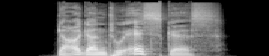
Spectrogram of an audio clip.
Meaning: strong/mixed nominative/accusative neuter singular of gargantuesk
- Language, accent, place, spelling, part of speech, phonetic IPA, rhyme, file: German, Germany, Berlin, gargantueskes, adjective, [ɡaʁɡantuˈɛskəs], -ɛskəs, De-gargantueskes.ogg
